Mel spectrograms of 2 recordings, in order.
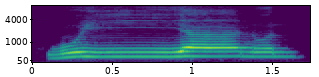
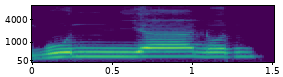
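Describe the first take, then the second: First: The n is merged into the following y. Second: The n is clearly kept before the y. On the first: The speaker calls it wrong. "nggak boleh bacanya buyanun" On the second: The speaker calls it right. "Ada lagi bunyanun"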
